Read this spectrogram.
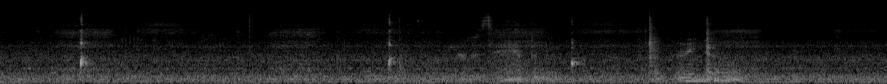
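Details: Hiccups in a hospital setting: three or four sharp, abrupt throat clicks a few seconds apart over steady room noise, with a faint murmured voice between them.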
